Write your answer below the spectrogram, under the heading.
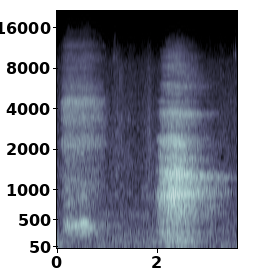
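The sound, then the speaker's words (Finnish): Deep breathing during a guided relaxation, with two audible breaths and no talk. The second breath is louder and longer than the first. “Hengitän sisään.”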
